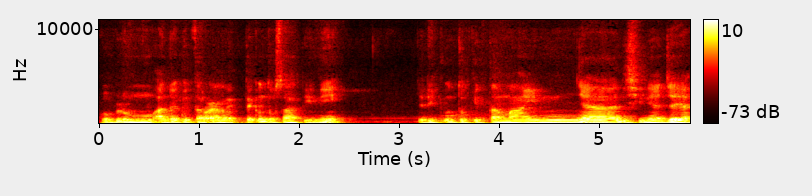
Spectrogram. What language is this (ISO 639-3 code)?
ind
